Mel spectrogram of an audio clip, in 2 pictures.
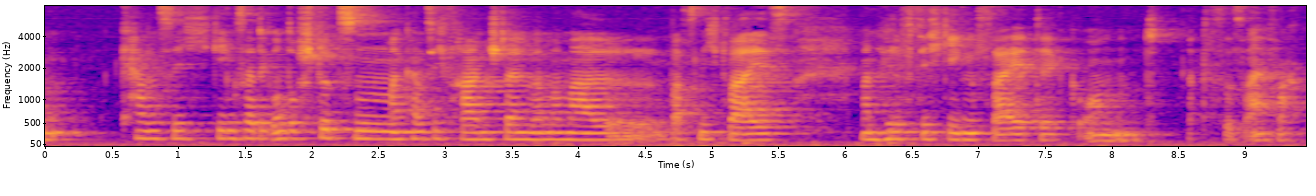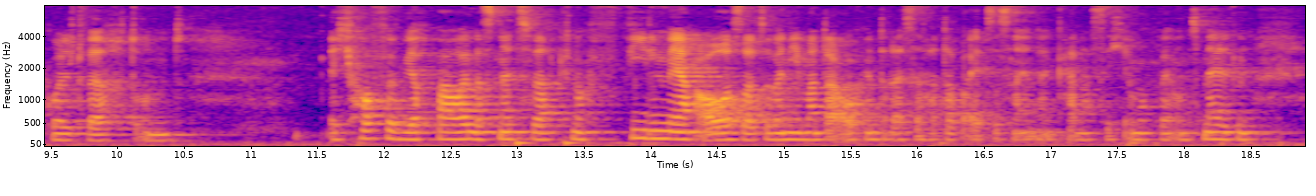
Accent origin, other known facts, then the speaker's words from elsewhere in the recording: Italy; Ich komme ja auch aus Italien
